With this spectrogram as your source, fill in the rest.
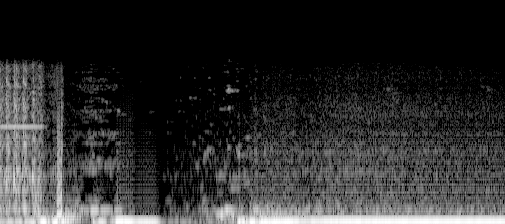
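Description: Car engine cranking, catching and settling into a loud, steady idle close by after a brief stumble.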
